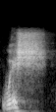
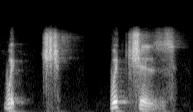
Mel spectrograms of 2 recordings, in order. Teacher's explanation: with the ch, it starts at the top of your mouth, and we say ch, and it pushes down.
